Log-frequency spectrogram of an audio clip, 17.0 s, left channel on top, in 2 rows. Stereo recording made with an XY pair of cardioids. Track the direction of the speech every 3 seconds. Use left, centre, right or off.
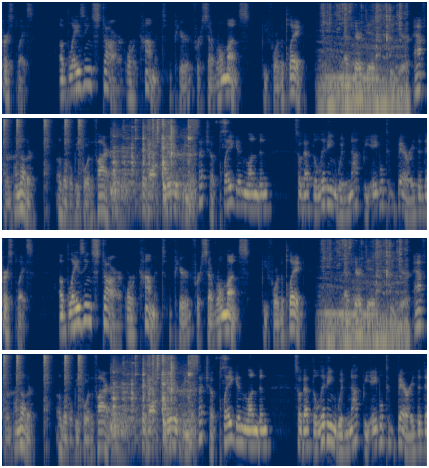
right, right, centre, centre, right, right.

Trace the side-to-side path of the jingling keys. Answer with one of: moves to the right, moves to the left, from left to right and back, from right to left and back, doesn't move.
from left to right and back.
